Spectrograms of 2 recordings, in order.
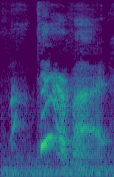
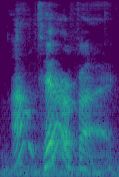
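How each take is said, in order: First: Very high, breathy fake cry; mock sobbing terror. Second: Higher, put-on timid voice; mock scared. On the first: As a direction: wail it like a hammed-up whimper. Ebony's fear mocked, second take. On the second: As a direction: act out Ebony's fright, half-hearted. Ebony's fear mocked.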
